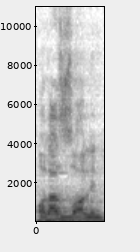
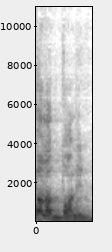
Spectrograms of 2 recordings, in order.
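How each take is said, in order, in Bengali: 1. মূল ব্যঞ্জনটি z-এর মতো শোনায়। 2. মূল ব্যঞ্জনটি d-এর মতো শোনায়। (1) "দতকে জত পড়ে, ওলা জলিন পড়তেছে" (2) "সকলেই ওলা দলিন বলে"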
